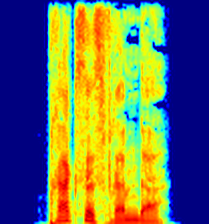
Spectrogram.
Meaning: 1. comparative degree of praxisfremd 2. inflection of praxisfremd: strong/mixed nominative masculine singular 3. inflection of praxisfremd: strong genitive/dative feminine singular
- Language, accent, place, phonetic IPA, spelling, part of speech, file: German, Germany, Berlin, [ˈpʁaksɪsˌfʁɛmdɐ], praxisfremder, adjective, De-praxisfremder.ogg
